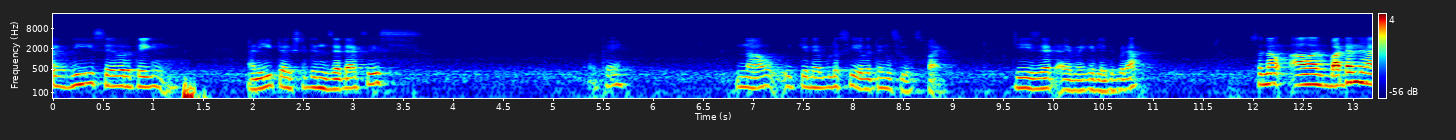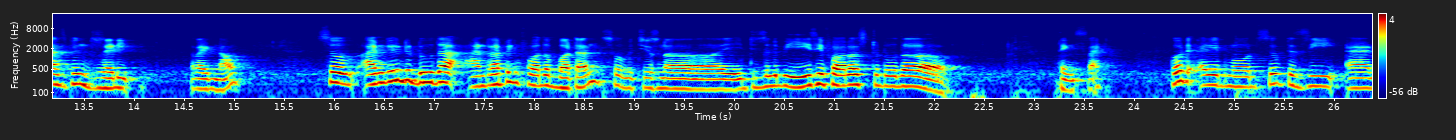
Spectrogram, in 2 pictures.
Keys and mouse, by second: 1.8 e, 5.0 click, 5.0 right click, 5.2 middle click, 5.7 shift+z, 6.2 middle click, 6.8 Tab, 7.0-8.7 middle drag, 9.0 g, 11.7-14.6 middle drag, 15.3-16.9 middle drag, 17.3 click, 17.8-18.7 middle drag, 23.4-24.1 middle drag, 24.4 Tab, 25.1 shift+z.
